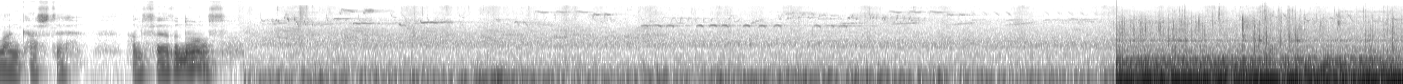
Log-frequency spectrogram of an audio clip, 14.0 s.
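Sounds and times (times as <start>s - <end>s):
small birds chirping: 1.0s - 11.2s, 12.5s - 14.0s
low outdoor rumble: 11.1s - 14.0s.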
